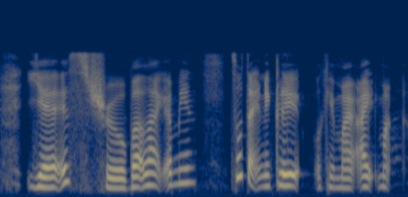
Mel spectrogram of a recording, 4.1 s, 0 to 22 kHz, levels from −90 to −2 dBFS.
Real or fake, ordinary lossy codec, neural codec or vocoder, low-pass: real; none; none; 7.2 kHz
